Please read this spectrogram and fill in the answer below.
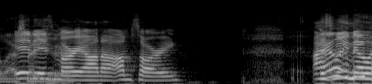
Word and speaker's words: Mariana: fandom of this movie thinks that it's like Marina's Trench, but it's in fact a kiddie pool. Like that's what I'm trying to say. isn't it pronounced Mariana or is it Marina? It's a marina. It's Mariana.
